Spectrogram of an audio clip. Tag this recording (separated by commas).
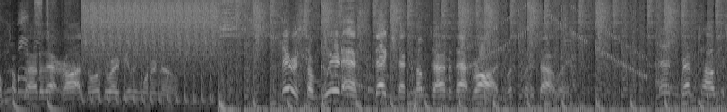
Speech, Music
